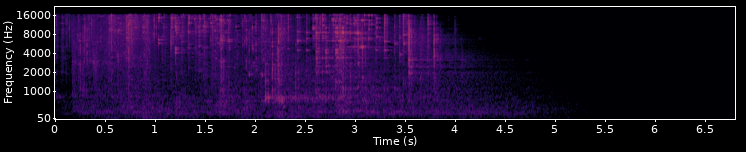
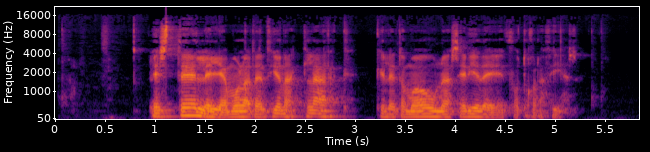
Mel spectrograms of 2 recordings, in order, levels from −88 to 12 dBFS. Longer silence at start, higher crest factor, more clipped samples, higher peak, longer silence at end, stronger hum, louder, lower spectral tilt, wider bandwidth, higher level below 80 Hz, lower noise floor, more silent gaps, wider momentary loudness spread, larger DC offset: second, 0 s vs 0.45 s; first, 32 dB vs 20 dB; neither; second, -10 dBFS vs 0 dBFS; first, 2.5 s vs 0.65 s; neither; second, -37 LUFS vs -18 LUFS; second, 2 dB/octave vs -3.5 dB/octave; about the same, 17 kHz vs 16.5 kHz; second, -86 dBFS vs -52 dBFS; first, under -90 dBFS vs -54 dBFS; neither; second, 11 LU vs 17 LU; neither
